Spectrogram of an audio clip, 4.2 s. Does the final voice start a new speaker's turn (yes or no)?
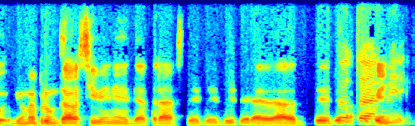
yes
